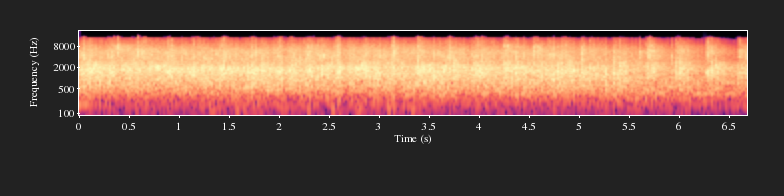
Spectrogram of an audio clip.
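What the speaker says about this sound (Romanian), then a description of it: "vă rog să-l aplaudați" Dense, steady applause from a concert audience at a Romanian folk performance with Orchestra Doina Argesului, loud and continuous throughout with no talking.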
